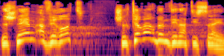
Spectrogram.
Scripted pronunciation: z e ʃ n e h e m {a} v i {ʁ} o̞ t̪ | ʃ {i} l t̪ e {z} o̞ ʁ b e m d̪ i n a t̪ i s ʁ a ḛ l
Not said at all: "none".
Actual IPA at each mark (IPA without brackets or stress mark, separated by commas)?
a, ʁ, e, ʁ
